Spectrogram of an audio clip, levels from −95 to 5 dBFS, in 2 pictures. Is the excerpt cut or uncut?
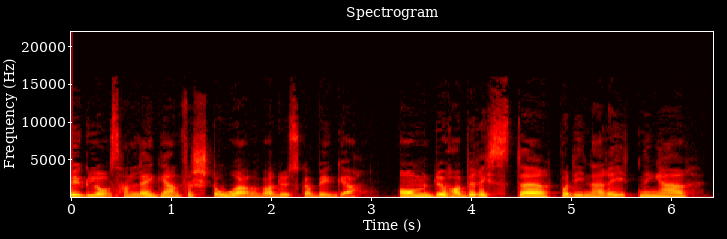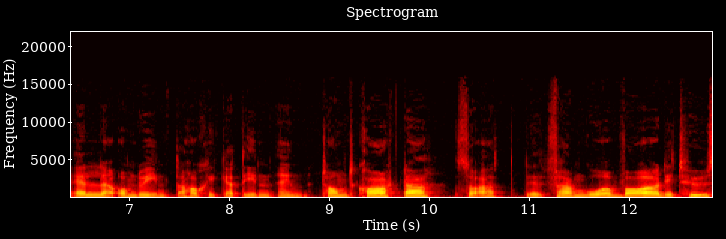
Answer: uncut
